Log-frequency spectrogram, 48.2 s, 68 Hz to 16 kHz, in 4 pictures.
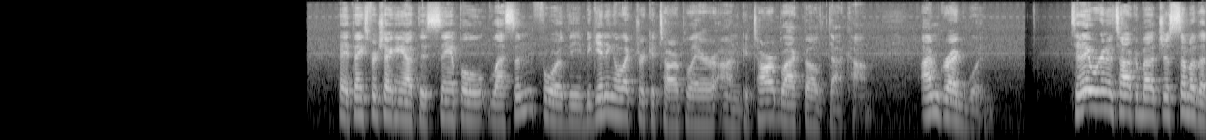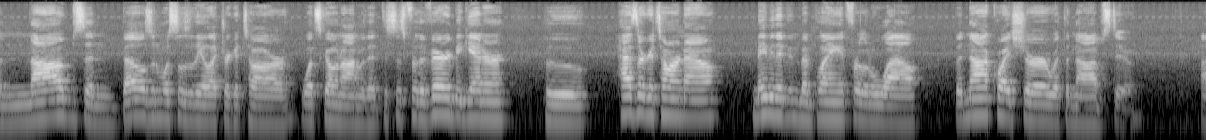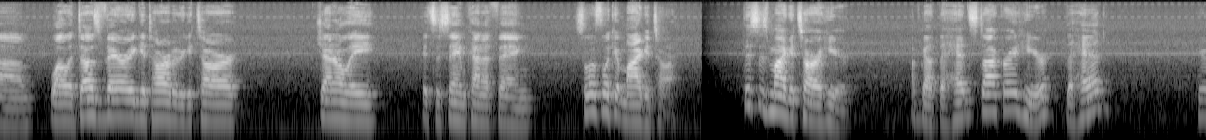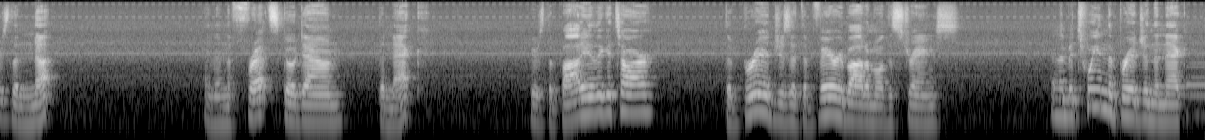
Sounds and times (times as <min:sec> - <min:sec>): Speech: 0:03.4 - 0:10.0, 0:10.7 - 0:23.5, 0:24.1 - 0:26.6, 0:27.3 - 0:31.0, 0:31.6 - 0:32.6, 0:33.3 - 0:35.2, 0:36.1 - 0:36.8, 0:38.2 - 0:40.5, 0:41.5 - 0:42.8, 0:43.4 - 0:45.8, 0:46.7 - 0:48.2.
